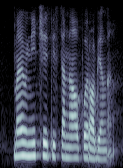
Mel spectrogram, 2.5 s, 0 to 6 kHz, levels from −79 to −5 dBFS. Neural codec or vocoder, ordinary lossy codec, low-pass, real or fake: autoencoder, 48 kHz, 32 numbers a frame, DAC-VAE, trained on Japanese speech; AAC, 48 kbps; 5.4 kHz; fake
